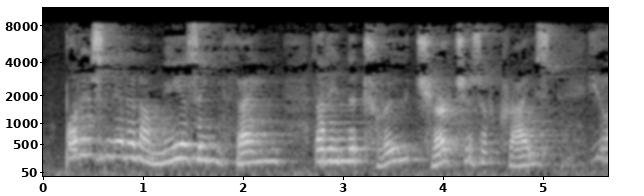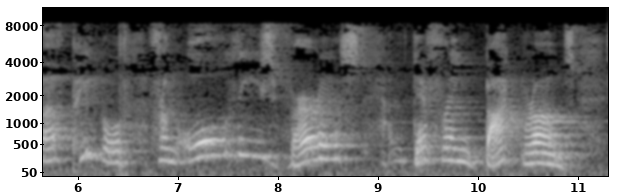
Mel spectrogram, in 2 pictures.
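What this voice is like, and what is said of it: Northern Irish Ulster accent. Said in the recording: “you can tell from my accent, if you don't know me, where I come from ... the province of Ulster”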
